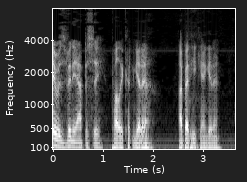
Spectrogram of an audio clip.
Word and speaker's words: Appice: Appice, Vinny Appice, Carmine and Vinny Appice.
